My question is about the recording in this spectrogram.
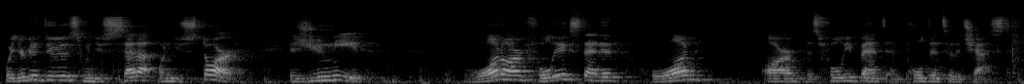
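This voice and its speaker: A man's voice: a little high, lively intonation, measured pace, slight background noise. A man coaching a home workout, joking around and grunting through the reps as he demonstrates each exercise. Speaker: fitness trainer. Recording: echoey room, mic at a distance.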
